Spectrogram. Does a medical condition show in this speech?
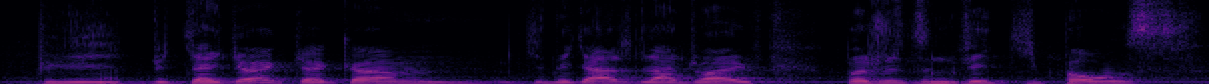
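Yes: cerebral palsy; wheelchair use.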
